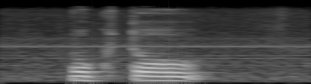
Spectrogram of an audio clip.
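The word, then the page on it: bokuto: native Japanese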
